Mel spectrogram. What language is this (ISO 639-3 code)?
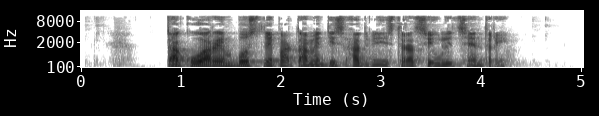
kat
